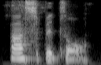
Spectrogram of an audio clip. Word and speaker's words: hospital: a little trouble understanding hospital hospital yes you have to be sure and have the s Hospital yes and the the accent is really on the first part of the word Hospital mental hospital and the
